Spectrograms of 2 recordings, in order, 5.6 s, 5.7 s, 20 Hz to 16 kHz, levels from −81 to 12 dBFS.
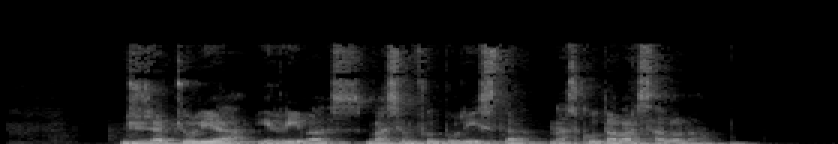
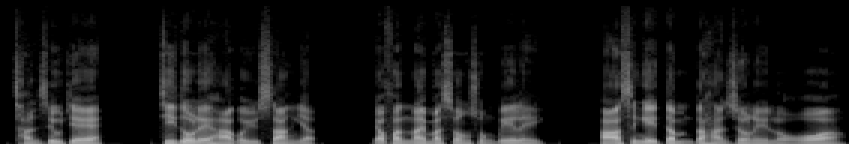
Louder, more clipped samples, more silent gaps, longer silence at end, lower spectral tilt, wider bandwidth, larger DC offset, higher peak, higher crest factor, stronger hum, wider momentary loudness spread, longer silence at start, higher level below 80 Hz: second, -27 LUFS vs -23 LUFS; neither; second, none vs 0.79-1.00 s, 2.15-2.45 s, 3.72-3.92 s; first, 0.6 s vs 0.05 s; about the same, -6 dB/octave vs -5 dB/octave; second, 11.5 kHz vs 15 kHz; neither; second, -10 dBFS vs -4 dBFS; about the same, 16 dB vs 20 dB; neither; about the same, 10 LU vs 10 LU; first, 0.8 s vs 0.1 s; first, -62 dBFS vs -68 dBFS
